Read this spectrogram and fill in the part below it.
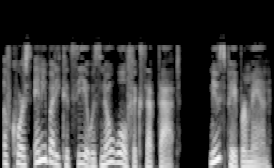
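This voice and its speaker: A woman's voice: fairly low pitch, sing-song, moderate pace, dark tone, slightly rough, no room sound. A woman voicing a grandiose, effusive male scientist and gourmet in an audiobook, with a pompous, oratorical manner. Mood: apologetic, chatty. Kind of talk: audiobook character voice. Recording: dull, muffled dry audio.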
